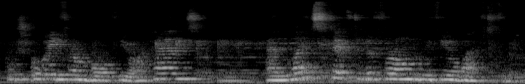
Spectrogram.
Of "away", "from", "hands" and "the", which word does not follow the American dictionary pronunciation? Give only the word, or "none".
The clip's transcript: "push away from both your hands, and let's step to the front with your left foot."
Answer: none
